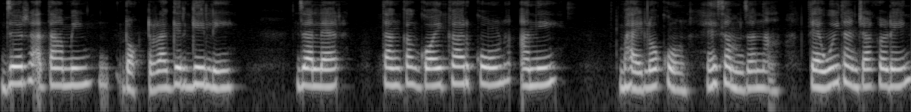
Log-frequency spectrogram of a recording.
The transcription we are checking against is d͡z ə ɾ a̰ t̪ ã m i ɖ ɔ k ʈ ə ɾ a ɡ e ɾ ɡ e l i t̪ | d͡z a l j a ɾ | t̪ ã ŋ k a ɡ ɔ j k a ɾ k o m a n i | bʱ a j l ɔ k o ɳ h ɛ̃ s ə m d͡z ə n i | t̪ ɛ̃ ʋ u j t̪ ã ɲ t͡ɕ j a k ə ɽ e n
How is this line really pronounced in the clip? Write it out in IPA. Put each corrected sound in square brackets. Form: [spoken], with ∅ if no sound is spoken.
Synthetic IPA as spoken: d͡z ə ɾ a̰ t̪ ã m i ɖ ɔ k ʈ ə ɾ a ɡ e ɾ ɡ e l i [∅] | d͡z a l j a ɾ | t̪ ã ŋ k a ɡ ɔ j k a ɾ k o [ɳ] a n i | bʱ a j l ɔ k o ɳ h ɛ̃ s ə m d͡z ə n [a] | t̪ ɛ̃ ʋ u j t̪ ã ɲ t͡ɕ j a k ə ɽ e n

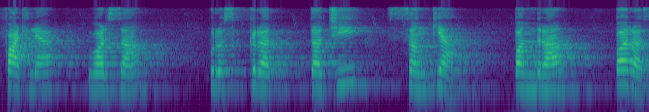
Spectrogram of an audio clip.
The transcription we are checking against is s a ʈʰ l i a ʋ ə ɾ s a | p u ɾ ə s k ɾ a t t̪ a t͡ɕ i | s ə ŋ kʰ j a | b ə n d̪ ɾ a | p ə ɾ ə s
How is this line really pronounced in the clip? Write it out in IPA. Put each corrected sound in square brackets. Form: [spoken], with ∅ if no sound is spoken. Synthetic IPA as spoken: [f] a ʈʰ l [j] a ʋ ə ɾ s a | p u ɾ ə s k ɾ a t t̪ a t͡ɕ i | s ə ŋ kʰ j a | [p] ə n d̪ ɾ a | p ə ɾ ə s

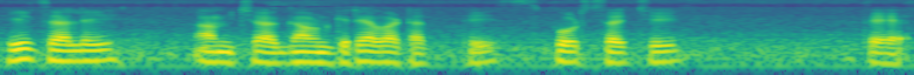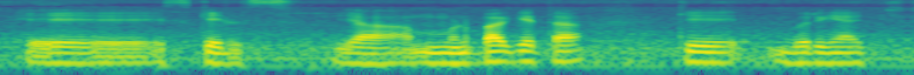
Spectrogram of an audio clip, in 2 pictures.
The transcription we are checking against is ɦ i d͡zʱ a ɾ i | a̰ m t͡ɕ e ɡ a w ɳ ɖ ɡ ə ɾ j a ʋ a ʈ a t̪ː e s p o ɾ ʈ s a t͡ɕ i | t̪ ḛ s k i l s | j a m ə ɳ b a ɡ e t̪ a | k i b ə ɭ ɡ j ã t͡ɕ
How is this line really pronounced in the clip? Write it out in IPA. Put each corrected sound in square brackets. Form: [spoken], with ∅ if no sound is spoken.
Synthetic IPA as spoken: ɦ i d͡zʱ a [l] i | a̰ m t͡ɕ [a] ɡ a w ɳ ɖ ɡ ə ɾ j a ʋ a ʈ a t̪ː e s p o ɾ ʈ s a t͡ɕ i | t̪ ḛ s k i l s | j a m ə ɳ b a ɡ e t̪ a | k i b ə [ɾ] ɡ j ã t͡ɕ

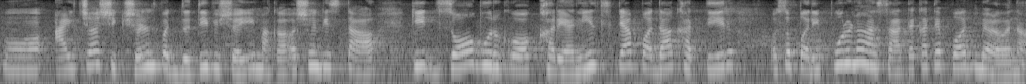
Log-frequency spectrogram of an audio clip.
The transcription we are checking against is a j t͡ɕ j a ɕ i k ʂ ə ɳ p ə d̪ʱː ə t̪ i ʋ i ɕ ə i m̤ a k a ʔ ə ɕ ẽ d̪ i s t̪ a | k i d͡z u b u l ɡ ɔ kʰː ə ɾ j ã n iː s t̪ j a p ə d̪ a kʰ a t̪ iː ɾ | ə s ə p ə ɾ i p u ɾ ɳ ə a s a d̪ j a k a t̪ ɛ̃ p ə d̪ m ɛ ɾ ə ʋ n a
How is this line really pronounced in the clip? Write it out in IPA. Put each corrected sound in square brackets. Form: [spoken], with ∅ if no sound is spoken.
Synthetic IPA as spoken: a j t͡ɕ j a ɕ i k ʂ ə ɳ p ə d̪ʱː ə t̪ i ʋ i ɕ ə i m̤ a k a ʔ ə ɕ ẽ d̪ i s t̪ a | k i d͡z [ɔ] b u [ɾ] ɡ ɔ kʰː ə ɾ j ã n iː [t͡s] t̪ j a p ə d̪ a kʰ a t̪ iː ɾ | ə s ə p ə ɾ i p u ɾ ɳ ə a s a [t̪] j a k a t̪ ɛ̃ p ə d̪ m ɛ [ɭ] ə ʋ n a

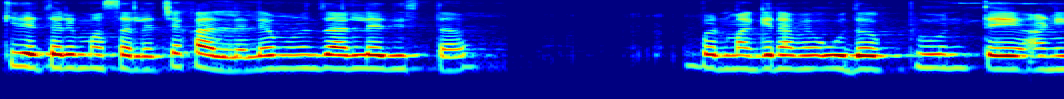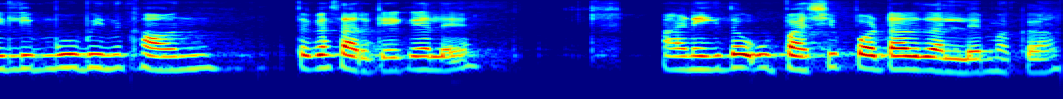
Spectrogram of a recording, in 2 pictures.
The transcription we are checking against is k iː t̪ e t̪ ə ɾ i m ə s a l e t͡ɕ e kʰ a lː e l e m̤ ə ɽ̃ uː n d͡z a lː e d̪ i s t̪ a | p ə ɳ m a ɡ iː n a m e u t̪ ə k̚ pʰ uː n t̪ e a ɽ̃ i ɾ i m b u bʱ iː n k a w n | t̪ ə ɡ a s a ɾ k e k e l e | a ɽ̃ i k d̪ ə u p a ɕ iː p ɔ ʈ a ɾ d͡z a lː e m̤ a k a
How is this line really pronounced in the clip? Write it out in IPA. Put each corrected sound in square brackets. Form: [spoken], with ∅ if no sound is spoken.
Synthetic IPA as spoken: k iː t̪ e t̪ ə ɾ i m ə s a l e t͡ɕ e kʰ a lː e l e m̤ ə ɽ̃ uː n d͡z a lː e d̪ i s t̪ a | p ə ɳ m a ɡ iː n a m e u [d̪] ə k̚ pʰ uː n t̪ e a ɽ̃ i [l] i m b u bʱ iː n [kʰ] a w n | t̪ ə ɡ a s a ɾ k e k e l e | a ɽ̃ i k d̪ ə u p a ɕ iː p ɔ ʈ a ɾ d͡z a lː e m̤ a k a

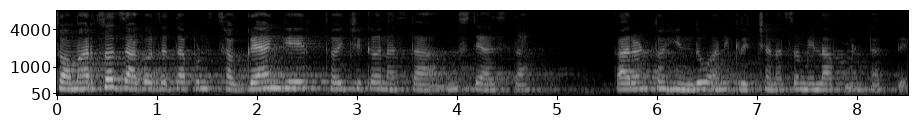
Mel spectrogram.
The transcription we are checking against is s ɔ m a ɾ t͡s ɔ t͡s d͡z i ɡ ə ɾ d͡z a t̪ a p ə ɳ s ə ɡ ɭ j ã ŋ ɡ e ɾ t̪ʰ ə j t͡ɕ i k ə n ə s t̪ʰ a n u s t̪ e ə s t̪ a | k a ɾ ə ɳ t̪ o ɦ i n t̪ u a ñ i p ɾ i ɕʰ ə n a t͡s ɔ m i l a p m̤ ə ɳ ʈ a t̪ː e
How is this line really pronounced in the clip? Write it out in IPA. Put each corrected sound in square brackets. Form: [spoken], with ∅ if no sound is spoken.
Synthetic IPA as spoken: s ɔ m a ɾ t͡s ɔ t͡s d͡z [a] ɡ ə ɾ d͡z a t̪ a p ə ɳ s ə ɡ ɭ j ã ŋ ɡ e ɾ t̪ʰ ə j t͡ɕ i k ə n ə s [t̪] a n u s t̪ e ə s t̪ a | k a ɾ ə ɳ t̪ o ɦ i n [d̪] u a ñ i [k] ɾ i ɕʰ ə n a t͡s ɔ m i l a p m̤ ə ɳ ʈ a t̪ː e

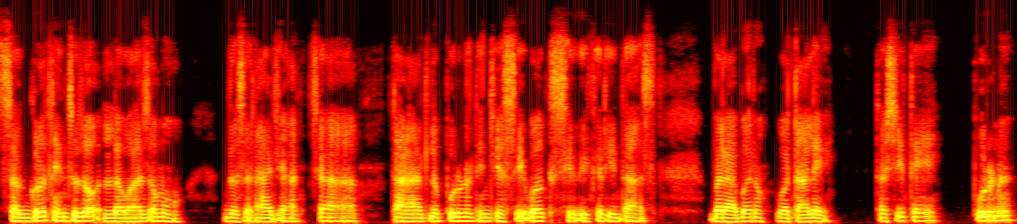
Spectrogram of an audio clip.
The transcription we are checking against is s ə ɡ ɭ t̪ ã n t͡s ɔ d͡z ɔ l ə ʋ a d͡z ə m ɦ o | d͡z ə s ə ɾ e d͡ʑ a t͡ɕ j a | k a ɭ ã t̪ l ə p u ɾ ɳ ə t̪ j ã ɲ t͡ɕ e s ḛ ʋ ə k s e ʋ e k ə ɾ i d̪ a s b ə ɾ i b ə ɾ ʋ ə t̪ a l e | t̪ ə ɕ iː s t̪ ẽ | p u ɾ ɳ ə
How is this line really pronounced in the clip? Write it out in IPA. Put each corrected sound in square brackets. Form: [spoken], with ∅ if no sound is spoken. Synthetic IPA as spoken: s ə ɡ ɭ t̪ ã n t͡s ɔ d͡z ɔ l ə ʋ a d͡z ə m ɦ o | d͡z ə s ə ɾ [a] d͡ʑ a t͡ɕ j a | k a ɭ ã t̪ l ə p u ɾ ɳ ə t̪ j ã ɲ t͡ɕ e s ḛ ʋ ə k s e ʋ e k ə ɾ i d̪ a s b ə ɾ [a] b ə ɾ ʋ ə t̪ a l e | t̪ ə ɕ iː [∅] t̪ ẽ | p u ɾ ɳ ə

